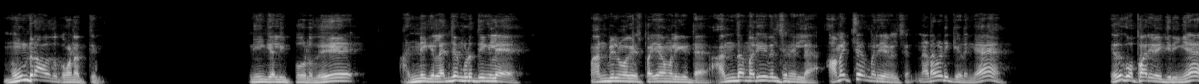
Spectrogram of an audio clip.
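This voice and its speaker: This man's voice sits on the high side as he argues politics as an interview guest, combative and derisive, throwing out rhetorical questions. He's a political commentator in a heated exchange, recorded dry in studio quality.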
